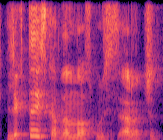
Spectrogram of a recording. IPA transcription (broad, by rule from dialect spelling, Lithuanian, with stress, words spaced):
lʲɪkˈtɐɪs kɐt ɐˈnoːs ˈpuːsʲeːs ˈɐr ˈt͡ʃʲɪ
